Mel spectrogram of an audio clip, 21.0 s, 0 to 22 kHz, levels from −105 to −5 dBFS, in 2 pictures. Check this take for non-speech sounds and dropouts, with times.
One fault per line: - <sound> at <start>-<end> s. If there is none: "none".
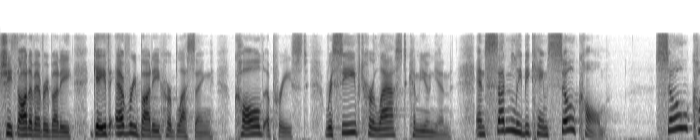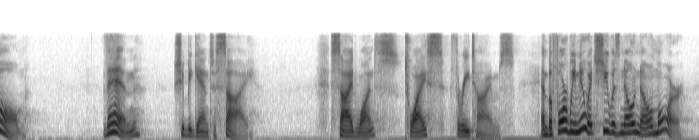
none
